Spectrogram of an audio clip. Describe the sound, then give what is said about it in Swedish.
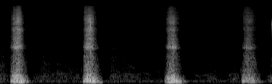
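Four sharp, forceful exhalations through the nose, a kapalabhati pranayama breathing exercise, evenly spaced about a second apart in a steady rhythm, fairly loud, with quiet pauses between and no talking. “Det eh, finns en pranayama-övning som heter. Eh, där man andas ganska snabbt ut genom näsan”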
